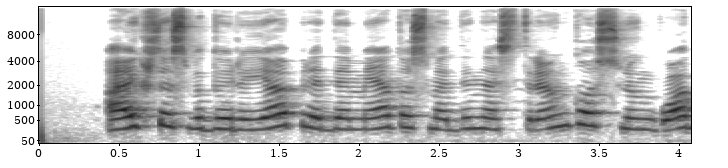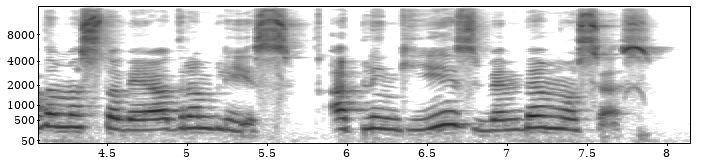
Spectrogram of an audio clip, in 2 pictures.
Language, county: Lithuanian, Klaipėda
